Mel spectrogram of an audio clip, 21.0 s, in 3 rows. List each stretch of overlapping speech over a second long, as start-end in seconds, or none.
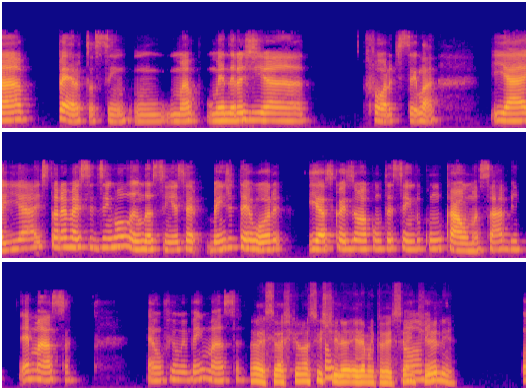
none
